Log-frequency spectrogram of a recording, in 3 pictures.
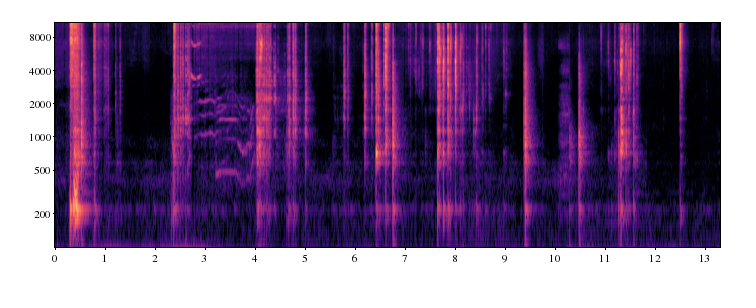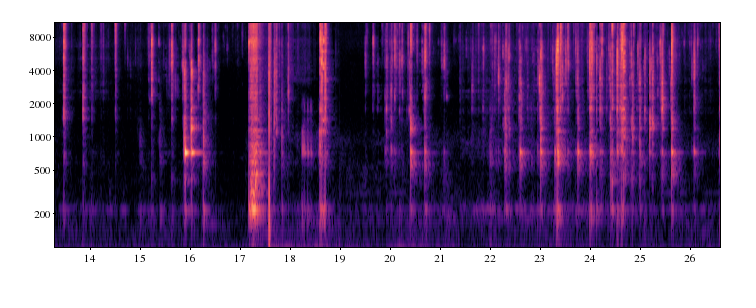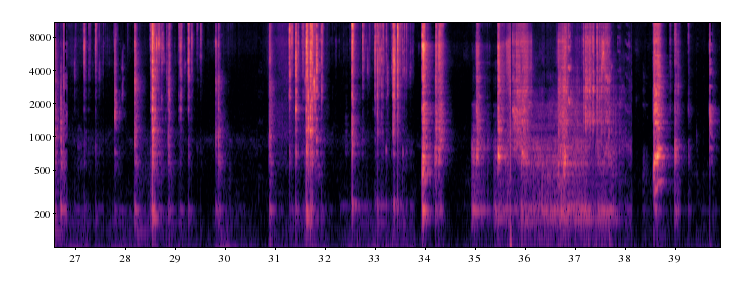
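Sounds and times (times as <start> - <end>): farts: 2.6 - 4.3
plops and drips into toilet water: 6.2 - 9.6, 14.8 - 16.8, 17.6 - 30.2, 30.8 - 33.8.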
